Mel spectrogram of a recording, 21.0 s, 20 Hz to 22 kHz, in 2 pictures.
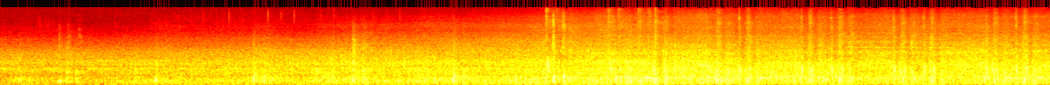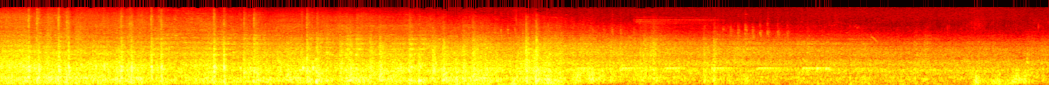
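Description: A six-car JNR 381 series electric limited express passes close by, wheels clattering over the rail joints. The sound builds over the first few seconds, is loudest through the middle, then fades as the train draws away.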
